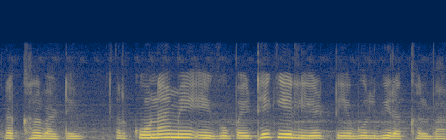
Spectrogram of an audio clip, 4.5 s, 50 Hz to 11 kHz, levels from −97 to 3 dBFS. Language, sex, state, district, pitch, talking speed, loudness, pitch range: Bhojpuri, female, Bihar, East Champaran, 205 Hz, 175 wpm, -14 LUFS, 195-230 Hz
